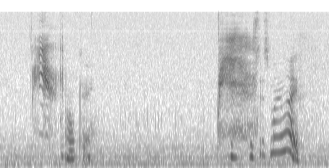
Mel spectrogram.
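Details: House cat indoors giving a couple of wavering meows, one short early call and a longer bending meow near the end, amid a woman's speech and breathy noises.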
